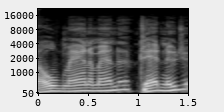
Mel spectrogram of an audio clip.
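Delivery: ordinary talk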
